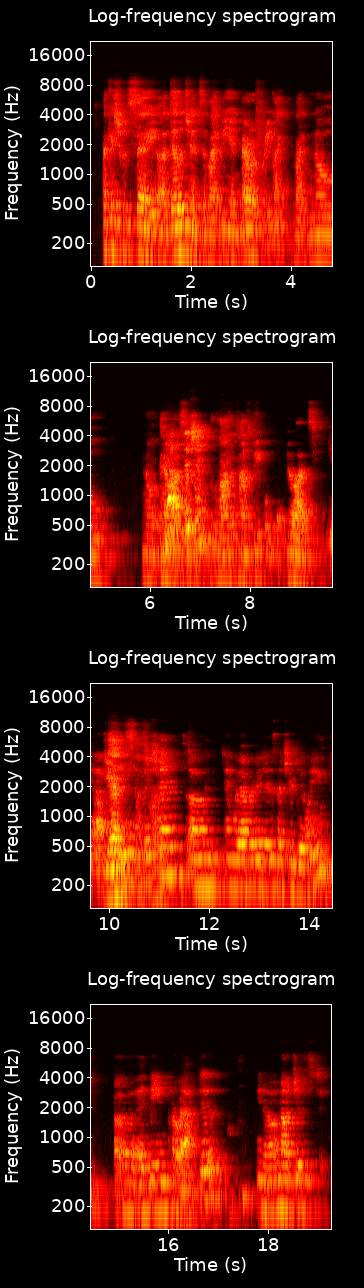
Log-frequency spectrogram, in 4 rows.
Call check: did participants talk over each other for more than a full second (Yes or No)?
Yes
